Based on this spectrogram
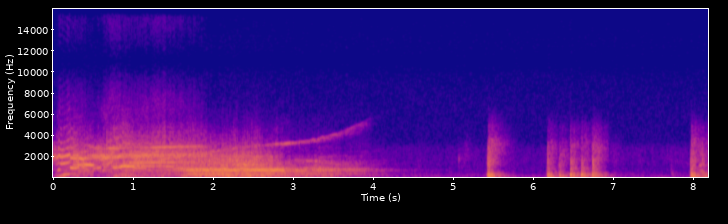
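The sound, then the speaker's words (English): A loud, shrill wailing swell fades away, then the manager pounds heavily on the door: one hard blow, a short pause, and a quick, loud burst of four or five thuds. “He'll break down our door in a minute.”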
